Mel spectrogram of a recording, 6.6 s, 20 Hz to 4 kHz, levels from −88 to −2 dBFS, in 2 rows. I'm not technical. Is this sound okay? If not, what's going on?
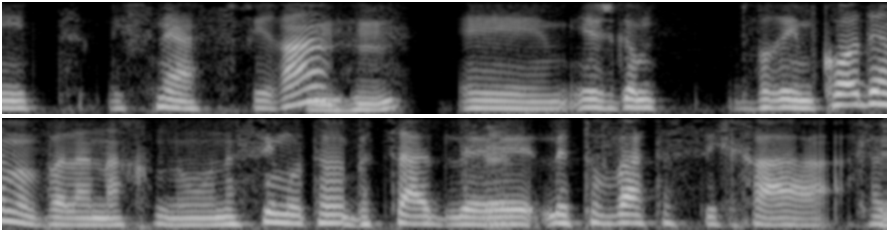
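No. There are two bursts of packet loss. At 1.52 to 1.67 s, about 120 ms of speech never arrived. The call stretched the last sound, faded it, went briefly quiet, then jumped ahead. At 4.55 s, about 60 ms vanished; the call stretched and faded the last sound, then jumped ahead.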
